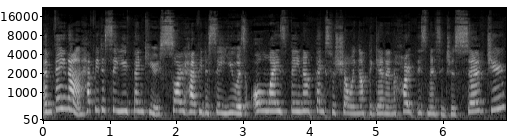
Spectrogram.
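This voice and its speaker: A woman with an Australian accent, high-pitched, raised and projected, bright and sharp in tone, lively in intonation, at a fairly quick pace with hardly any pauses. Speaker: speaker trainer and coach. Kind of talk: live stream motivational talk with viewer comments. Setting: Facebook live video. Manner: animated.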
